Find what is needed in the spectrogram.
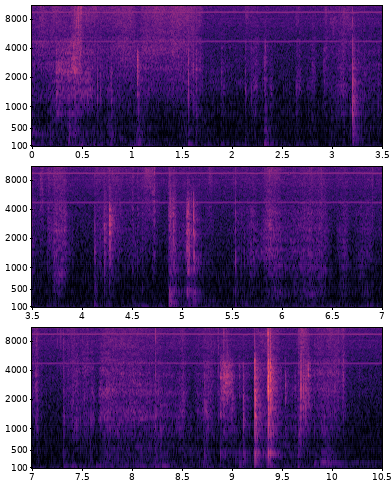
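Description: Cardstock being pressed flat by hand and creased along its spine fold with a bone folder: soft paper rubbing with scattered taps and rustles, and a quick run of sharper taps about nine seconds in.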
